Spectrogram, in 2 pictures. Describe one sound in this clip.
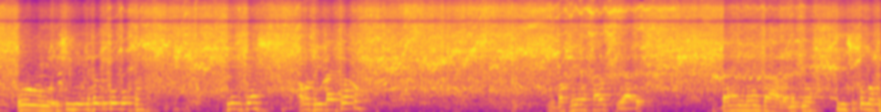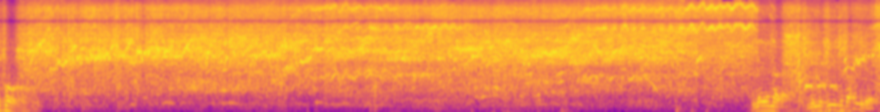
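Small electric model cars whine at high pitch as they race around.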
